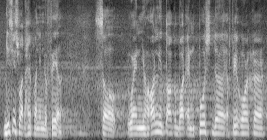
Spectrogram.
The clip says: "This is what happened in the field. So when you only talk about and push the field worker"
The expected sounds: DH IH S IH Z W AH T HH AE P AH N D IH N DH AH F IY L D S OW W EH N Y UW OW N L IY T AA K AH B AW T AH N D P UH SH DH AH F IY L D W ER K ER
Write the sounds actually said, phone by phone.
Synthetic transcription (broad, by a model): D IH S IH S W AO T HH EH P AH N IH N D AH F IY L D S OW W EH N Y UW OW N L IY T AA K AH B AW T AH N P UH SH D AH F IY L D W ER K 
